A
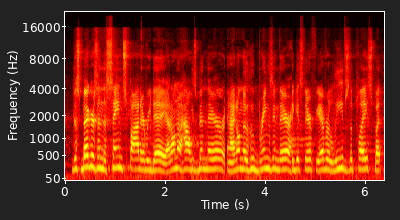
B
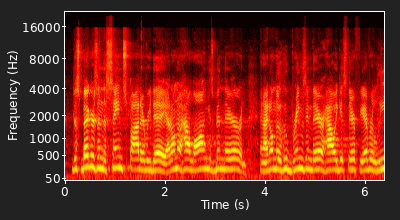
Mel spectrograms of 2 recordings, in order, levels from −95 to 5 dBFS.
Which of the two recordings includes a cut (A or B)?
A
